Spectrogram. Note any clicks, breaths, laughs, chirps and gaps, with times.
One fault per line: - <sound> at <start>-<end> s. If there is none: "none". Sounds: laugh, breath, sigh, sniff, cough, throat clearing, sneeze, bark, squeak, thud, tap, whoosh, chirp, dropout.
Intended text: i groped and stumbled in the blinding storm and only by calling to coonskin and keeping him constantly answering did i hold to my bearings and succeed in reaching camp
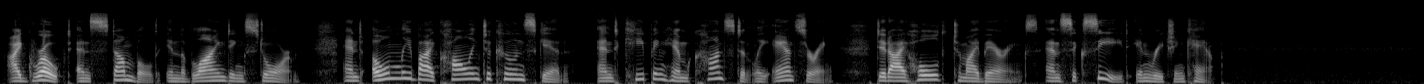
none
